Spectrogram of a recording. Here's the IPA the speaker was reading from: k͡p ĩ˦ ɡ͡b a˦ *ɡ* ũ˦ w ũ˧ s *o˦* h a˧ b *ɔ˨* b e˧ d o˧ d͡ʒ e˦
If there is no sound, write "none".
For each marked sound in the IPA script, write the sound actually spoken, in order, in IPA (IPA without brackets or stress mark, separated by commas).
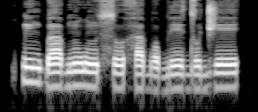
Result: b, o˧, ɔ˨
